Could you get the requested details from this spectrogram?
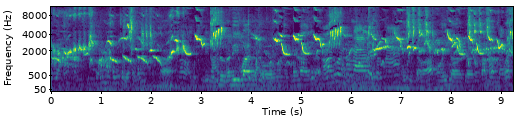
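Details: White-rumped shama, a competition cage bird with a loud, rasping voice and great stamina; rapid sequence of rising and falling whistled slurs and chattering notes, with a low hum underneath.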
